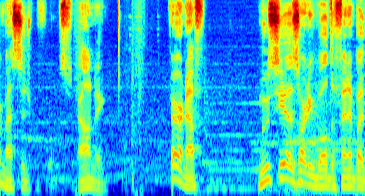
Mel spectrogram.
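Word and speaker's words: Mysia: certain route and attack Muisia. Uh, Musia, right? They pronounce it with a U.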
